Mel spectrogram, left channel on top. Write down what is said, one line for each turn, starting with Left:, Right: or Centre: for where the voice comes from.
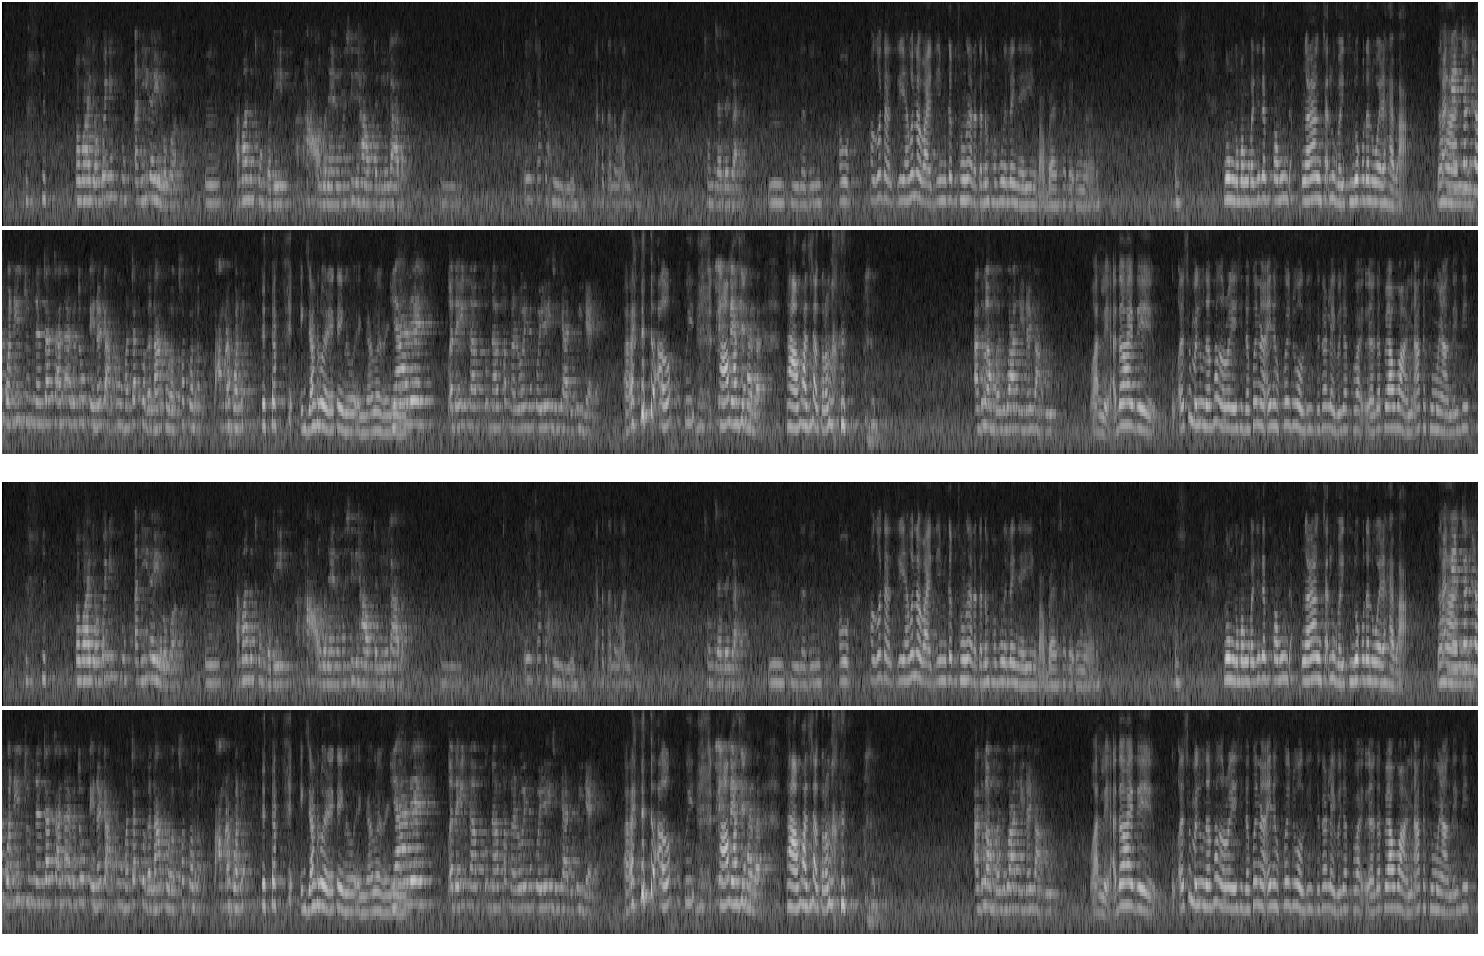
Right: <unintelligible>
Left: ꯍꯋꯥꯏꯗꯣ ꯑꯈꯣꯏꯒꯤ ꯀꯨꯛ ꯑꯅꯤ ꯂꯩꯌꯦꯕꯀꯣ
Right: ꯎꯝ
Left: ꯑꯃꯅ ꯊꯣꯡꯕꯗꯤ ꯌꯥꯝ ꯍꯥꯎꯕꯅꯦ ꯑꯗꯣ ꯉꯁꯤꯗꯤ ꯍꯥꯎꯇꯕꯤꯗꯨ ꯇꯥꯕ
Right: <unintelligible> ꯈꯣꯏ
Left: ꯌꯥꯝ
Right: ꯆꯥꯛꯀ
Left: ꯍꯥꯎꯇꯦ
Right: ꯊꯣꯡꯗ꯭ꯔꯤꯌꯦ ꯆꯥꯛꯀ ꯆꯥꯗꯧ ꯋꯥꯠꯂꯤꯗ
Left: ꯊꯣꯡꯖꯗꯣꯏꯕ
Right: ꯎꯝ ꯊꯣꯡꯖꯗꯣꯏꯅꯦ <unintelligible> ꯍꯧꯒꯠ <unintelligible> ꯍꯧꯒꯠꯅꯕ ꯍꯥꯏꯗꯤ ꯃꯤꯀꯞꯇꯣ ꯊꯣꯡꯅꯔꯒ ꯑꯗꯨꯝ ꯐꯃꯨꯡꯅ ꯂꯩꯅꯔꯤꯌꯦ ꯕꯥ ꯕ꯭ꯔꯁ ꯀꯀꯩ ꯇꯧꯅꯔꯒ <unintelligible> ꯅꯣꯡꯒ ꯃꯪꯕꯁꯤꯗ ꯐꯃꯨꯡꯗ ꯉꯔꯥꯡ ꯆꯠꯂꯨꯕꯩ ꯊꯤꯟꯗꯣꯛꯄꯗ ꯂꯣꯏꯔꯦ ꯍꯥꯏꯕ ꯅꯍꯥꯟꯒꯤ
Left: ꯈꯪꯉꯦ ꯆꯠꯈ꯭ꯔꯄꯣꯠꯅꯤ ꯆꯨꯝꯅ ꯆꯥꯛ ꯆꯥꯅꯔꯒ ꯇꯣꯛꯇꯦ ꯅꯣꯏ ꯀꯥꯡꯒꯨ ꯑꯃ ꯆꯠꯄꯒ ꯂꯥꯡꯕ <unintelligible> ꯈꯣꯠꯄꯒ ꯄꯥꯝꯒ꯭ꯔ ꯄꯣꯠꯅꯤ꯫
Right: <unintelligible> ꯑꯦꯛꯖꯥꯝ ꯂꯣꯏꯔꯦ ꯀꯩꯅꯣ ꯂꯣꯏꯕꯩꯅꯤꯅꯦ
Left: ꯌꯥꯔꯦ ꯑꯗꯩ ꯎꯅ ꯎꯅ ꯐꯪꯉꯔꯣꯏꯅ ꯀꯣꯏꯔꯛꯏꯁꯦ ꯀ꯭ꯌꯥꯗꯤ ꯀꯨꯏꯔꯦ
Right: <unintelligible> ꯑꯧ ꯀꯨꯏ
Left: ꯁꯨꯛꯂꯦꯞ
Right: ꯊꯥ ꯑꯃ
Left: ꯂꯦꯞꯇꯦ
Right: ꯐꯖꯤꯜ
Left: ꯍꯥꯏꯕ
Right: ꯊꯥ ꯑꯃ ꯐꯥꯖꯤꯜꯂꯛꯇꯧꯔ ꯃꯥꯜꯂꯦ
Left: <unintelligible> ꯑꯗꯨꯒ ꯑꯃꯨꯛꯀꯖꯨ ꯋꯥꯠꯂꯤ ꯅꯣꯏ ꯀꯥꯡꯕꯨ
Right: ꯋꯥꯠꯂꯤ ꯑꯗꯣ ꯍꯥꯏꯗꯤ ꯑꯁꯨꯝꯕꯩꯖꯨ ꯎꯅ ꯐꯪꯉꯔꯣꯏ ꯁꯤꯗ ꯑꯩꯈꯣꯏꯅ ꯑꯩꯅ ꯑꯩꯈꯣꯏꯖꯨ ꯍꯧꯖꯤꯛ ꯁꯤꯗ ꯈꯔ ꯂꯩꯕꯩ ꯆꯠꯄ ꯑꯥ ꯆꯠꯄ ꯌꯥꯎꯕ ꯋꯥꯅꯤ ꯑ ꯀꯁꯨ ꯃꯣꯏꯔꯥꯡꯗꯩꯗꯤ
